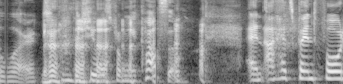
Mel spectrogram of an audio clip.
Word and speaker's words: Newcastle: said Newcastle yes and it's only if you're from Newcastle that you say Newcastle yeah that's true and the rest of the world has a really weird pronunciation yeah Newcastle and they're wrong Newcastle and they're wrong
